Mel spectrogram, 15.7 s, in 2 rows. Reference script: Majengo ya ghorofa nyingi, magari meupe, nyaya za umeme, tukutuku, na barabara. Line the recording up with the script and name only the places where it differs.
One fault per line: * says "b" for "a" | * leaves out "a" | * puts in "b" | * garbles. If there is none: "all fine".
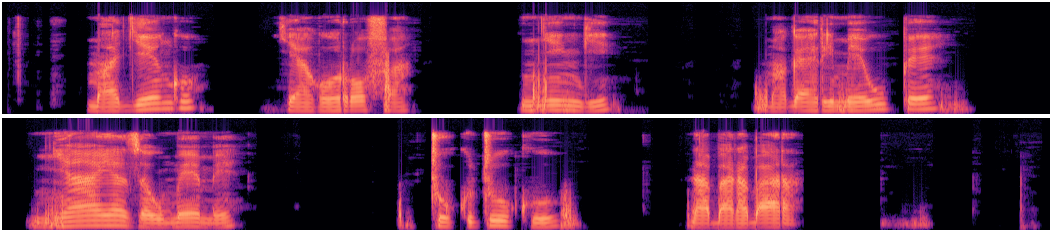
all fine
